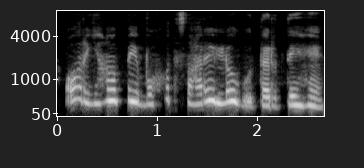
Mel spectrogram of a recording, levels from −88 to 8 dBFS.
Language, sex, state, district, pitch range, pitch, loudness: Hindi, female, Uttar Pradesh, Etah, 220-315 Hz, 280 Hz, -16 LUFS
